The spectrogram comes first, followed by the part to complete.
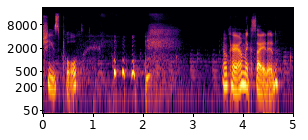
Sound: giggles

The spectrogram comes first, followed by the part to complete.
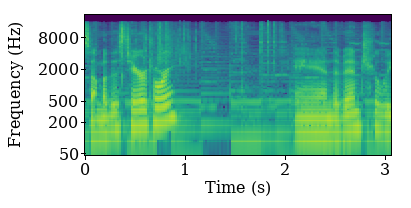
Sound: stones rattling

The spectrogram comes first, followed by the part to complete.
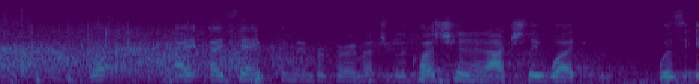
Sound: applause

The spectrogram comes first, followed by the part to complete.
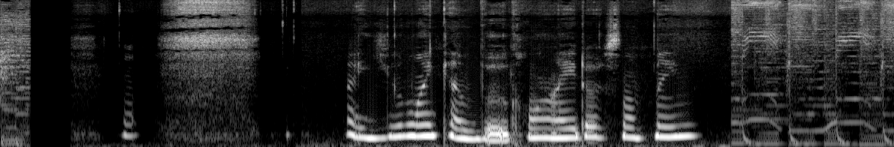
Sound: sniff

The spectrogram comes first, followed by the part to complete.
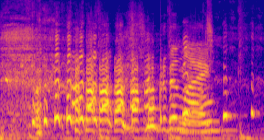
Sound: men laughing

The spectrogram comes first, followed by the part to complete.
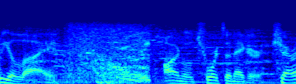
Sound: smashing

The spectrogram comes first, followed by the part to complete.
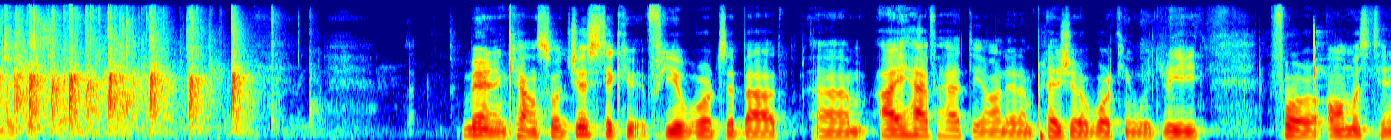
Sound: applause

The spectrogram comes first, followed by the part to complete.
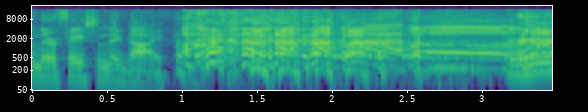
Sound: all laughing

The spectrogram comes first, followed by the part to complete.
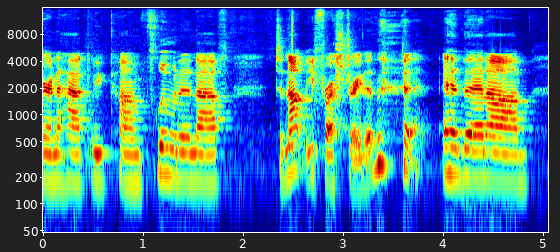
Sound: laughs

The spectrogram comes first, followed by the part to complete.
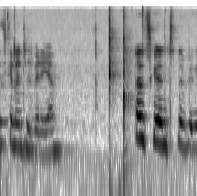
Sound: clap

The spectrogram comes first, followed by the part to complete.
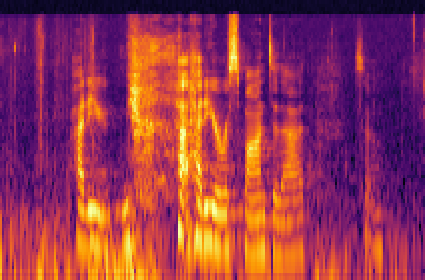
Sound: chuckles

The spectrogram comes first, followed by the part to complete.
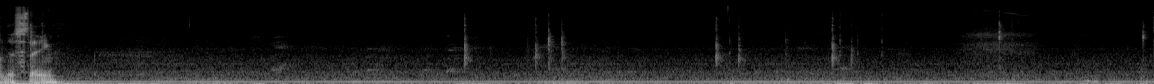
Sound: typing

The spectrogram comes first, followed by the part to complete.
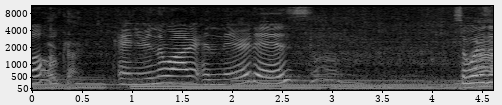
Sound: gasp

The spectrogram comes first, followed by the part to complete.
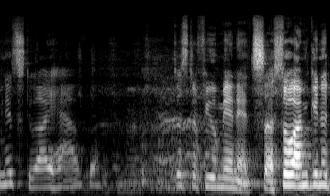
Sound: laughter

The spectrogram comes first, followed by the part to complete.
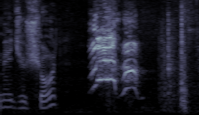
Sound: screams

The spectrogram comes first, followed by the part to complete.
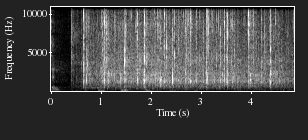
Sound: audience applauds

